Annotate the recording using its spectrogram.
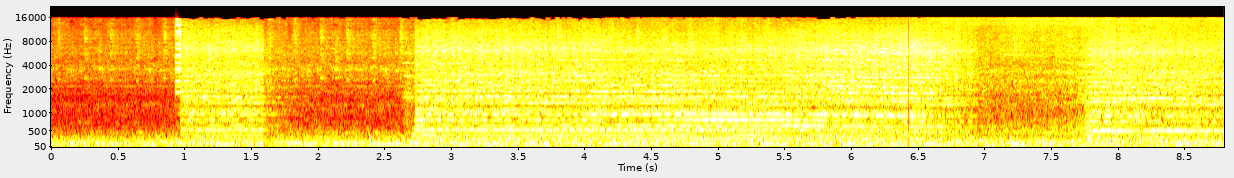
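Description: A train horn blares.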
